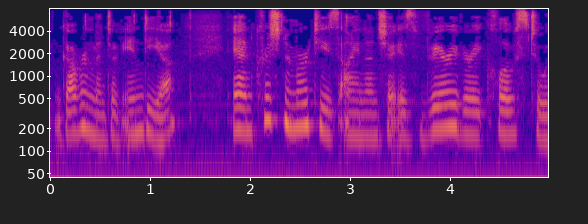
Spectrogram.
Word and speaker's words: Ayanamsha: Sometimes it's spelled like Ayanamsha, but the correct pronunciation is Ayanamsha.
